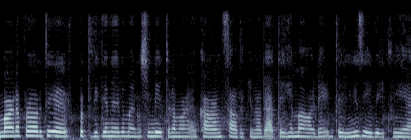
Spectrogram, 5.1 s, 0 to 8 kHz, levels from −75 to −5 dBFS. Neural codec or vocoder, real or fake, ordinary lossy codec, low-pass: codec, 16 kHz, 1.1 kbps, Voila-Tokenizer; fake; none; 7.2 kHz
